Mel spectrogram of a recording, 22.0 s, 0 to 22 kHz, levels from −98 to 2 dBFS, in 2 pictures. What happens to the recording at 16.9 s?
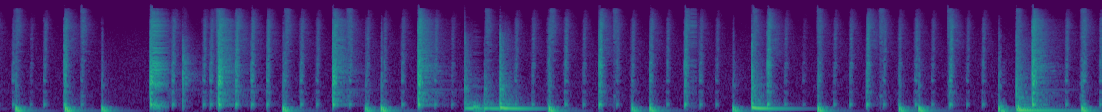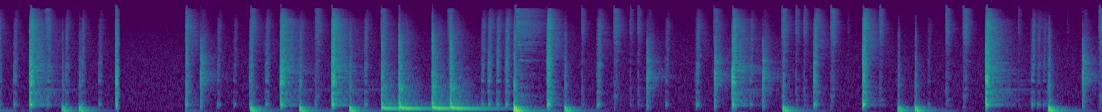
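At 16.9 s the music plays through intact, with no dropout, click, distortion or other fault.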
